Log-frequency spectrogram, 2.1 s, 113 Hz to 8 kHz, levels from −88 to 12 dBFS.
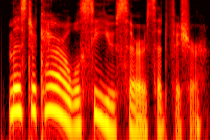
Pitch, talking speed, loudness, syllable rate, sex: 215 Hz, 230 wpm, -19 LUFS, 5.3 syllables/s, female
